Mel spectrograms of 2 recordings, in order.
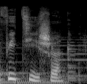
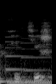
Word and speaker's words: фетиш: Возможно, это даже нечто вроде сексуального фетиша. Это как в фильме «Секретарша». А фетиш или фетиш? Правильно говорить «фетиш».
